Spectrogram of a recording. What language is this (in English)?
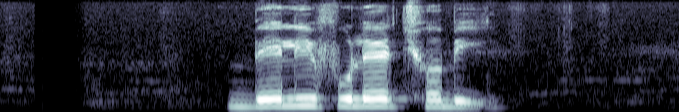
Bangla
